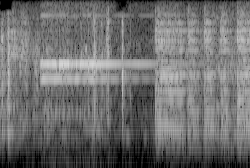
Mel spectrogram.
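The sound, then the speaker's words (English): A telephone rings with an incoming call, a steady, bright electronic ringing that goes on throughout with brief breaks, thin and muffled in tone. “I got another call coming in. I gotta let the machine get it.”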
